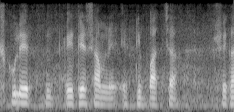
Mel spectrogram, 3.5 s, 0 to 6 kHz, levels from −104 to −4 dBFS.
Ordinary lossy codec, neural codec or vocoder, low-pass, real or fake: none; codec, 24 kHz, 3 kbps, HILCodec; 5.4 kHz; fake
